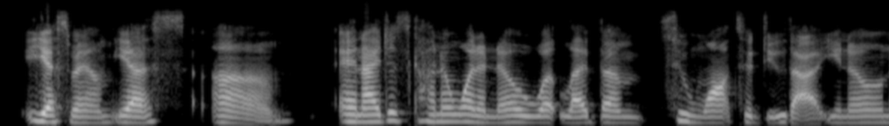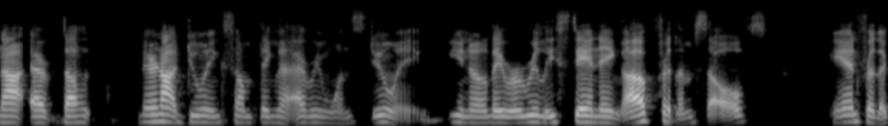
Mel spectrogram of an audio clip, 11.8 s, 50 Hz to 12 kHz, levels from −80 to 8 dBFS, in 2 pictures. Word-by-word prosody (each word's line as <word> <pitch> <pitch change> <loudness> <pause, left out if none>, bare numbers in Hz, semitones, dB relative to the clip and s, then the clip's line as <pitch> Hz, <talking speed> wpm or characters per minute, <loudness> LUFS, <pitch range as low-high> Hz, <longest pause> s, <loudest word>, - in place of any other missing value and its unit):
Yes, 190 -3 +5
ma'am, 160 -1 -1
yes, 165 +2 +1 0.2
um, 165 +4 -1 0.3
and 185 -1 +3
I 180 0 +7
just 210 +1 -4
kinda 185 -2 -3
wanna 185 -3 +2
know 165 +2 -1
what 165 0 -1
led 155 0 0
them 155 -2 -3 0.2
to 205 -2 -3
want 155 -2 +1
to 170 - -7
do 315 - -7
that, - - +1
you 160 - -8
know, 160 +1 -4
not 165 0 +5
eh 160 - +3
that 165 0 +1 0.3
they're 180 +1 -1
not 185 -3 +6
doing 170 -1 -7
something 165 0 -9
that 150 - -5
everyone's 160 0 -10
doing, 175 +4 -9
you 175 -1 -7
know, 155 -1 -3
they 160 0 0
were 160 +1 -1
really 170 -2 -2
standing 170 -2 +1
up - - +8
for - - -3
themselves - - -5 0.4
and 180 +3 -1
for - - -2
the - - -3
165 Hz, 215 wpm, -24 LUFS, 160-180 Hz, 0.4 s, up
